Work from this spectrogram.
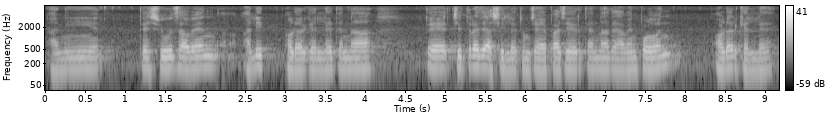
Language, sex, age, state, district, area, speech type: Goan Konkani, male, 18-30, Goa, Bardez, urban, spontaneous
